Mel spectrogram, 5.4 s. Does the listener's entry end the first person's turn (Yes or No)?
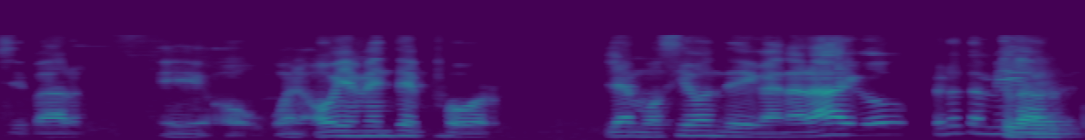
No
